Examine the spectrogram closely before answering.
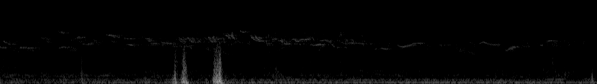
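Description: Small birds twittering and chirping continuously over a low steady outdoor rumble, with two short dull knocks close together about two seconds in.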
